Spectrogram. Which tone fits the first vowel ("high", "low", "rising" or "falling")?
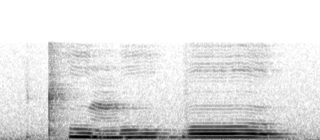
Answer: falling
